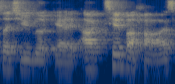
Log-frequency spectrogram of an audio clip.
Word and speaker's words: Oktibbeha: Oktibbeha is how you say it, County Co-op, and you can find that on Facebook.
